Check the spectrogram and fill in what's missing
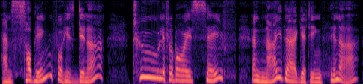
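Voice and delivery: slow, sing-song gloating rhyme; drawn-out wicked nursery rhyme; witch counting. A narrator's reading. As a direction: chant the tally in a high witchy lilt. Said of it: "counted Madam Mim".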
